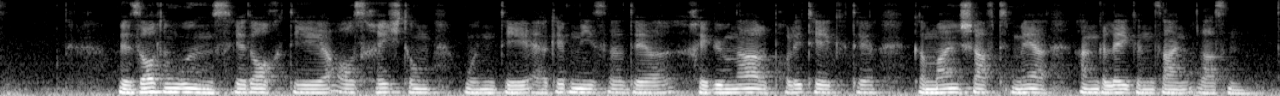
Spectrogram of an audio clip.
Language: German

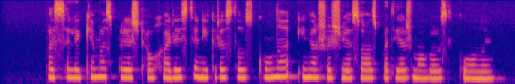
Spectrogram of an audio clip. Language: Lithuanian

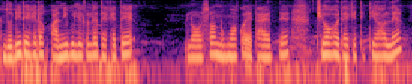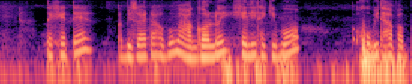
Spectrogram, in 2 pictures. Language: Assamese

